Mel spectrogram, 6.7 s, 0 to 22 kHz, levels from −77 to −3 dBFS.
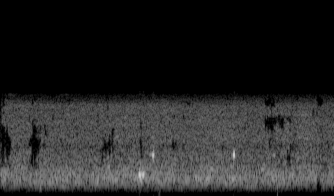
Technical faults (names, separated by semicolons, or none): speech suppressed in double talk; packet loss with pitch repetition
